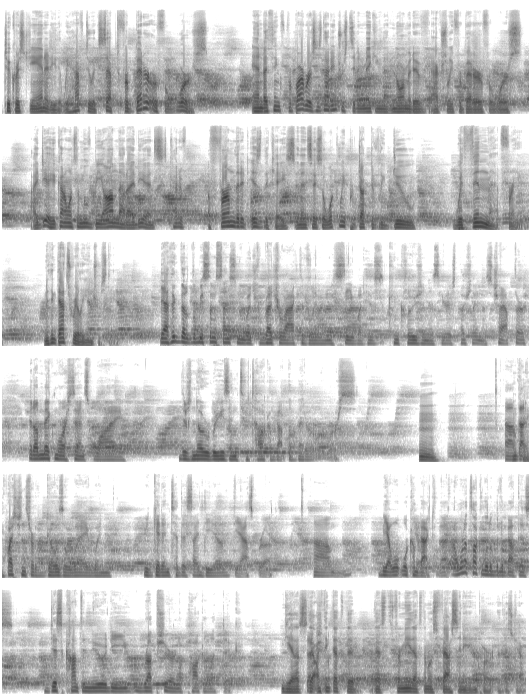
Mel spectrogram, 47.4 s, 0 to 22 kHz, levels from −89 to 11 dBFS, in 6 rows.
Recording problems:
echo of what is said; strong; throughout; 430 ms later, 7 dB below the speech

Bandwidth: 16 kHz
